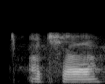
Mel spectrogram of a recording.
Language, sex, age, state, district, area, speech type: Hindi, male, 30-45, Uttar Pradesh, Hardoi, rural, conversation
